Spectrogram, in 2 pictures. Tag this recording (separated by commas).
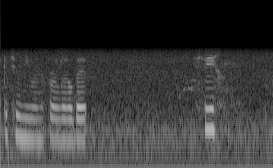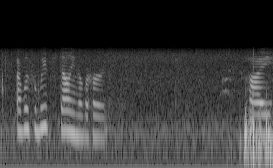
Speech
